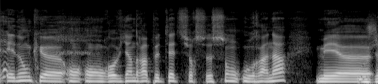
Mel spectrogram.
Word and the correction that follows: Ujana: ou Oujana.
